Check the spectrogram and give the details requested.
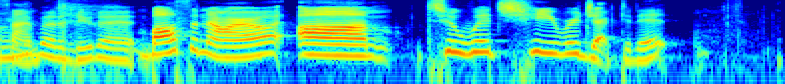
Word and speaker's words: Bolsonaro: So the G7 came together, offered a $20 million donation to President Bolsonaro. Hey, I said it right this time. You better do that. Bolsonaro, to which he rejected it.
